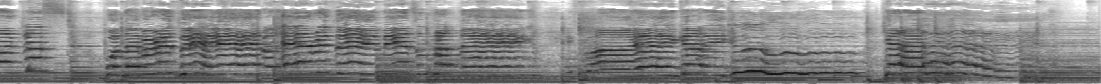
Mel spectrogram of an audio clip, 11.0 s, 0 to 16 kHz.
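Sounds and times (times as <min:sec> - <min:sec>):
woman singing: 0:00.0 - 0:10.6.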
